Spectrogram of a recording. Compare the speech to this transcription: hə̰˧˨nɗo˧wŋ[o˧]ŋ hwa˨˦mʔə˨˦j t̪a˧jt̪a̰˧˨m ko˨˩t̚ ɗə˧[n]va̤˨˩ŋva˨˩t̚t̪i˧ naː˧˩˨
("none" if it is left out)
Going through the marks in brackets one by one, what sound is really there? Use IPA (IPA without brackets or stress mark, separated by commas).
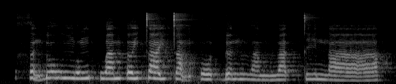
o˨˦, n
